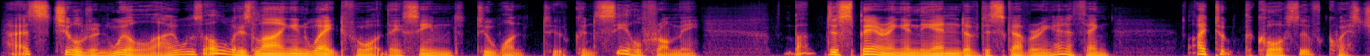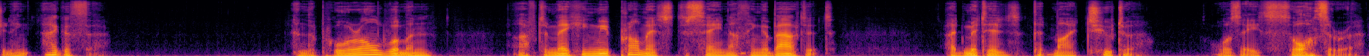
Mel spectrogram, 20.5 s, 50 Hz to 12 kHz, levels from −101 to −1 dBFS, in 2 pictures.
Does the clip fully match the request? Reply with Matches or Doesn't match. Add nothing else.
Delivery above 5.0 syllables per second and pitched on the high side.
Doesn't match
